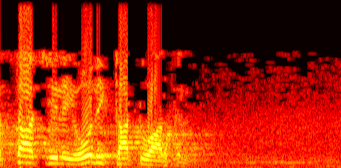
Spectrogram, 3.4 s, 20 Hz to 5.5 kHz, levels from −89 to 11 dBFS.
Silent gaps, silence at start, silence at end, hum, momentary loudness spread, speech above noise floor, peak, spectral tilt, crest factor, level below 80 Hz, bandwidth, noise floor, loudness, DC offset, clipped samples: none; 0 s; 0.5 s; none; 15 LU; 27 dB; 0 dBFS; -6.5 dB/octave; 10 dB; -42 dBFS; 5.4 kHz; -35 dBFS; -9 LUFS; under 0.1%; 3%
